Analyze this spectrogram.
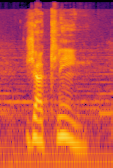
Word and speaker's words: Jacqueline: She even preferred the French pronunciation of her name, Jacqueline.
